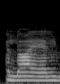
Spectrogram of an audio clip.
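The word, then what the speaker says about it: Lael: Så CNN satte vel sine kort på hun Lyle Brainard? Lyle, som man uttaler det.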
